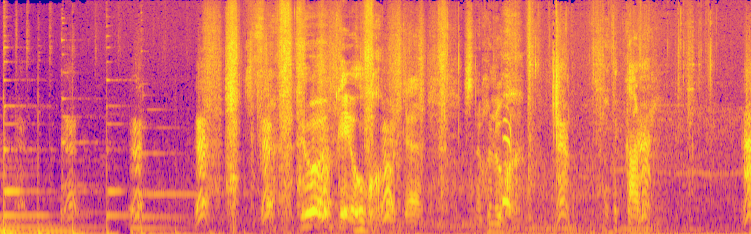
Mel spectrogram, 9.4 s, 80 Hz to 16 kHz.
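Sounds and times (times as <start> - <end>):
dog whimpering yips: 0.2 - 1.0, 1.6 - 1.8, 2.5 - 2.7, 6.2 - 7.2
dog barking in short bursts: 0.2 - 5.1, 6.2 - 7.2, 7.8 - 8.3.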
